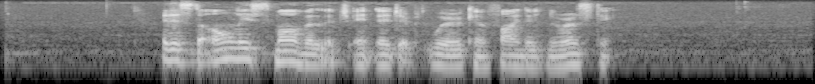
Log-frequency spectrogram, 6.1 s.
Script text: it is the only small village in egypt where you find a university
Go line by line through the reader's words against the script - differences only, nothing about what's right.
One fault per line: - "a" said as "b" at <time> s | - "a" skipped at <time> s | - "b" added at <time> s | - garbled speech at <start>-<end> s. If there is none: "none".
- "can" added at 3.5 s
